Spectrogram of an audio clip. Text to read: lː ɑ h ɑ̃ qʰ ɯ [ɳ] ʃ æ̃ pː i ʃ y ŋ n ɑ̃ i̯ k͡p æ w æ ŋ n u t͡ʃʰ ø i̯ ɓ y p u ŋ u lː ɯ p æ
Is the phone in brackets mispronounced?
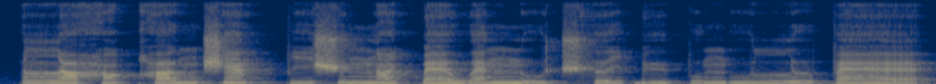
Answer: yes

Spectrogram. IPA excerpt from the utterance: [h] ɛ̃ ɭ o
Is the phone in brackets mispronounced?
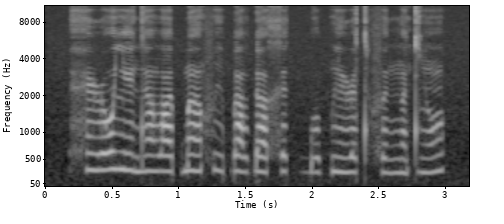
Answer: no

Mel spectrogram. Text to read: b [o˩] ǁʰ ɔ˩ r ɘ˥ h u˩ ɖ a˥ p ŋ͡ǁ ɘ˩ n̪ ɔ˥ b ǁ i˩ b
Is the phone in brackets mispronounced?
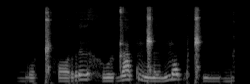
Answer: no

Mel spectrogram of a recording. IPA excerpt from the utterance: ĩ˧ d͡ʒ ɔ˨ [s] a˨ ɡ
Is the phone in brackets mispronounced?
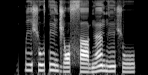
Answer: no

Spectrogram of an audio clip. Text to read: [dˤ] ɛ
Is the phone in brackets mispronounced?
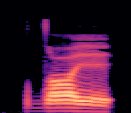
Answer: no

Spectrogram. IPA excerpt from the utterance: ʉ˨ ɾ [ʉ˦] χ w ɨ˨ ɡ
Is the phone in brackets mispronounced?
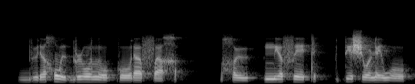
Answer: yes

